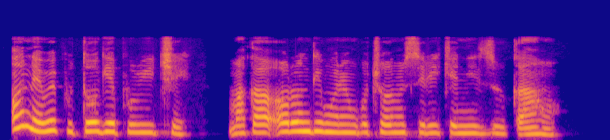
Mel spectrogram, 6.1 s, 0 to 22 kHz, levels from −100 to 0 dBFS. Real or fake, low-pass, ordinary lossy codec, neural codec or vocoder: real; 7.2 kHz; none; none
